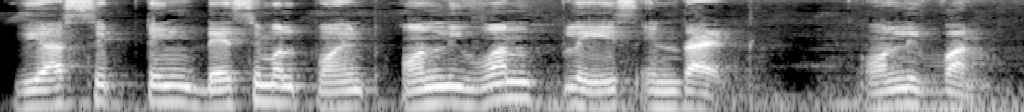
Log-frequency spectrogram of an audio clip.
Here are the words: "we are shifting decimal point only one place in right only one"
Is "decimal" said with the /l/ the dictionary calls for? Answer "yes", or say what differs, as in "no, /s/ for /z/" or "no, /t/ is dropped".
yes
